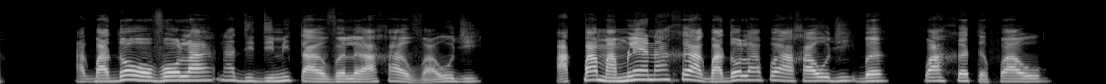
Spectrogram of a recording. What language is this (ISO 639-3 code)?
ewe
